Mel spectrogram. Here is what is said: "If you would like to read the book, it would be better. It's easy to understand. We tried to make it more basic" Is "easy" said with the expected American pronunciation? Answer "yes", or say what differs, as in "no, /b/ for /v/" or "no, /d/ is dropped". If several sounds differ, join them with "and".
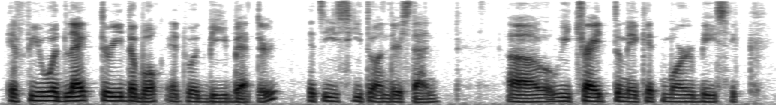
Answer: no, /s/ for /z/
